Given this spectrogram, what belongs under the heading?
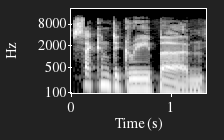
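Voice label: "second-degree burn", British English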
